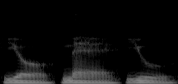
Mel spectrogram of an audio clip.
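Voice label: "yomeyu", concatenated syllables; Affixing experiment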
